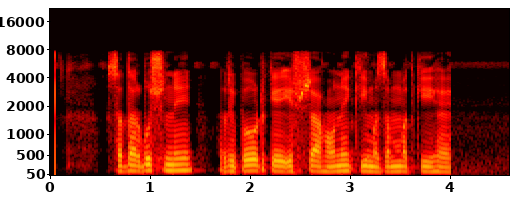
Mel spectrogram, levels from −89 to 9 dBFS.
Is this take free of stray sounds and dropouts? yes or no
yes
